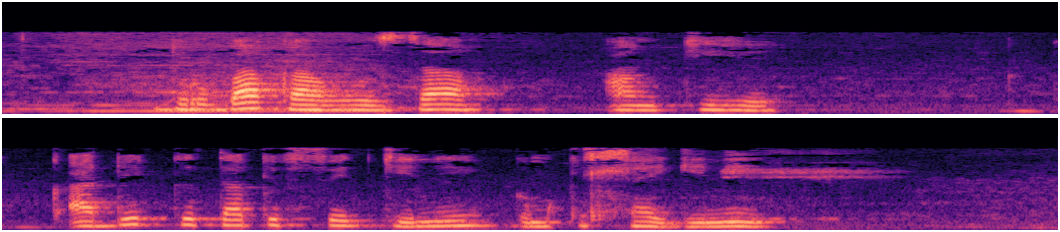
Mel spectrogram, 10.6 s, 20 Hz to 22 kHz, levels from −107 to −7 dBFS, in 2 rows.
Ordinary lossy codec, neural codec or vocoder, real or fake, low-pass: AAC, 64 kbps; none; real; 7.2 kHz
